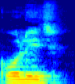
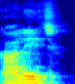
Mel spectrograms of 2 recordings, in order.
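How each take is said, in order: First: The first vowel is a rounded 'o' sound. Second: The first vowel is an open 'aa' sound. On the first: "कभी बोल देते हैं कॉलेज" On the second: "एक तो वो कभी बोल देते हैं कॉलेज"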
